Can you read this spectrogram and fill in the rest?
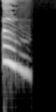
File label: Cartoon Game Voice "Boom"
